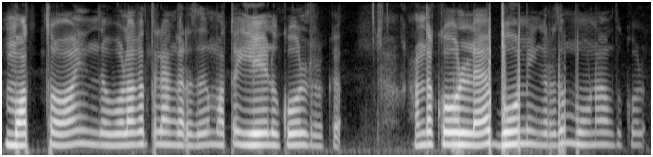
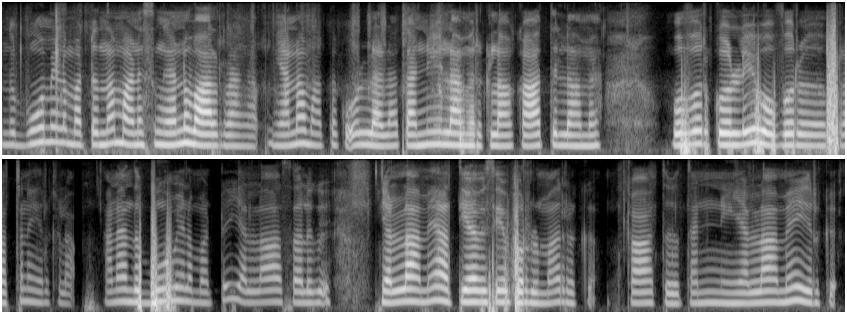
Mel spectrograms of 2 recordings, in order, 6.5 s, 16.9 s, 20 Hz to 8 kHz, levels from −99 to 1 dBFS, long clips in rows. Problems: background sounds at intervals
